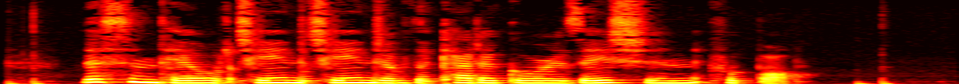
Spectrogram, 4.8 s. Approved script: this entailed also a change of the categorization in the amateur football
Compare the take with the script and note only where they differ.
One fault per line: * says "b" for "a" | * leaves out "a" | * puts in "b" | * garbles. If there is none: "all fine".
* says "change" for "also"
* leaves out "in the amateur"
